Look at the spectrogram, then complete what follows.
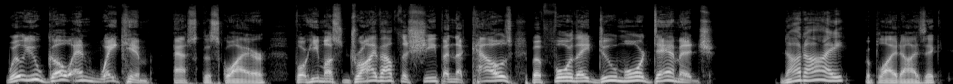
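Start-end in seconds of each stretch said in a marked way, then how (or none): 0.0-1.5 high-pitched, cross squire's request. A narrator's reading. Angry squire orders farm lad. 2.9-7.1 raised pitch, urgent squire; cross squire. A narrator's reading. Angry squire orders farm lad. 7.8-8.5 high-voiced lad saying no; refusing farm lad. A narrator's reading.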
